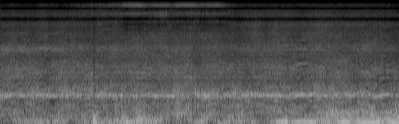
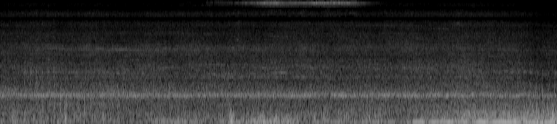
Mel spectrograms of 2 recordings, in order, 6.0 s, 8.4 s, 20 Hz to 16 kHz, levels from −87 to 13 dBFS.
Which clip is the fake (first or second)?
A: first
